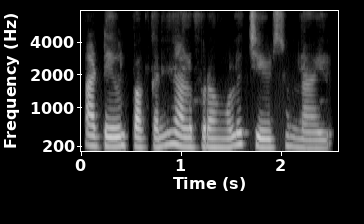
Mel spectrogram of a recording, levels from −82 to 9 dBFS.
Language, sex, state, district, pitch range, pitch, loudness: Telugu, female, Telangana, Hyderabad, 185-210 Hz, 190 Hz, -18 LUFS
